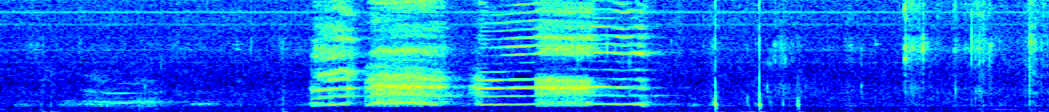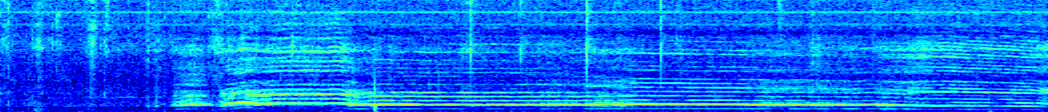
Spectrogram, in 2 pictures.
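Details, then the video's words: A bunch of roosters crowing non stop in the morning. Two short crows come first, then a long, steady, slowly falling crow lasting about four seconds over faint background hiss and a few clicks. "Crowing Roosters Sound Effect Plus - Non Stop Crowing Sound in the Morning"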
